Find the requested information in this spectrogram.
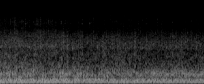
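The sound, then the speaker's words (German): Steady, droning propeller-aircraft engine running in flight at an even, fairly loud level with no break, a low humming roar with a rough texture throughout. “Ein Surren ertönt. Dann endlich, nach langen, bangen Sekunden, springt der Motor wieder an.”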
